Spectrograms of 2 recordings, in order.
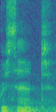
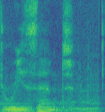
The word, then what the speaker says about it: resent: It's pronounced resent. The S sounds like a Z. Resent.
